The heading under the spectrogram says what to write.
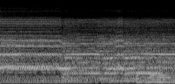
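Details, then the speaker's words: Dawlance microwave oven running before repair; steady high whine over the running hum, abnormal sound caused by the cooling fan, whose dry, worn bushings need cleaning and oiling — worn fan motor bushings. "तो चलें स्टार्ट करते हैं कि इसमें फ़ॉल्ट क्या है। तो ये एबनॉर्मल साउंड है"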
